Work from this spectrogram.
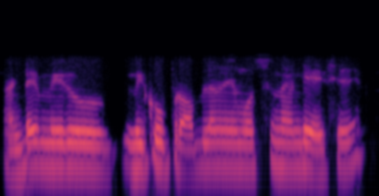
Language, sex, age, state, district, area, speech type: Telugu, male, 18-30, Telangana, Medchal, urban, conversation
